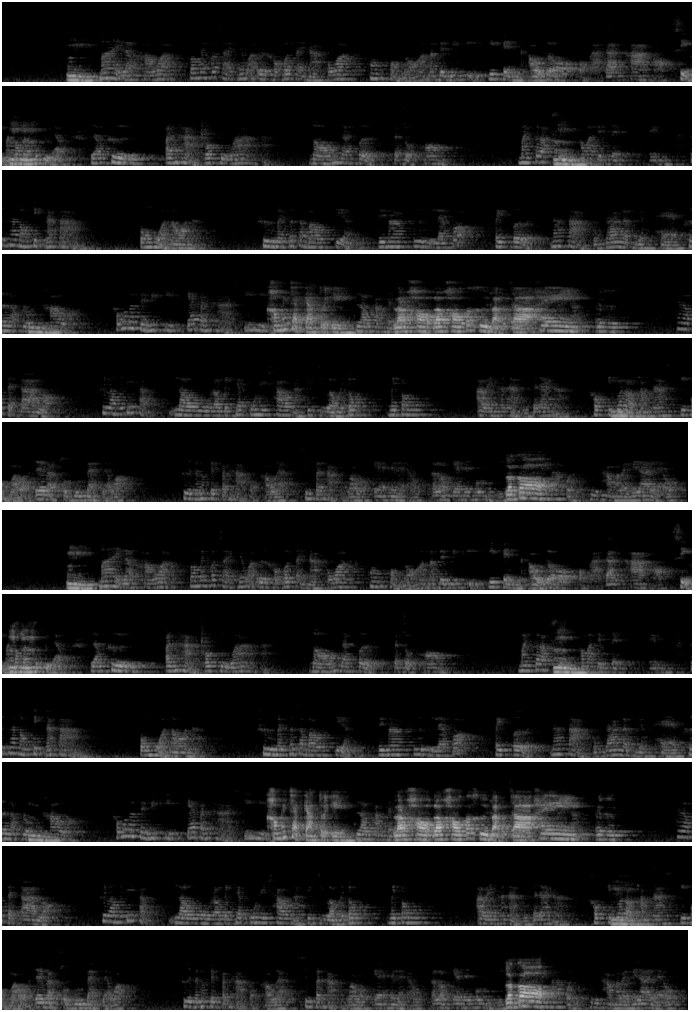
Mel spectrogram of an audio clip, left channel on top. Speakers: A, on the right; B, in the centre.
A: อืม
B: ไม่แล้วเขาอ่ะก็ไม่เข้าใจแค่ว่าเออเขาเข้าใจนะเพราะว่าห้องของน้องอ่ะมันเป็นวิถีที่เป็น outdoor ของร้านด้านข้างเนาะเสียงมันต้องกระทบอยู่แล้วแล้วคือ
A: อือหือ
B: ปัญหาก็คือว่า น้องดันเปิดกระจกห้องมันก็รับเสียงเข้ามาเต็มเต
A: อืม
B: ็มซึ่งถ้าน้องปิดหน้าต่างตรงหัวนอนอ่ะคือมันก็จะเบาเสียงได้มากขึ้นแล้วก็ไปเปิดหน้าต่างตรงด้านระเบียงแทนเพื่อรับลมเข้าอ่ะเขาว่ามันเป็นวิธีที่แก้ปัญหาที่
A: อืมเขาไม่จัดการตัวเอง
B: เราทำกันได้นะ
A: แล้วเขาแล้วเขาก็คือแบบจะให้
B: คือเขาจะหวังพึ่งอะไรอ่ะ
A: เออ
B: ให้เราไปจัดการเหรอคือเราไม่ได้แบบเราเราเป็นแค่ผู้ให้เช่านะ จริงๆเราไม่ต้องไม่ต้องอะไรขนาดนี้ก็ได้นะเขาคิดว่าเราทำหน้าที่ของเราอะได้แบบสมบูรณ์แบบแล้วอะ
A: อืม
B: คืออันนั้นมันเป็นปัญหาของเขาแหละซึ่งปัญหาของเราเราแก้ให้แล้วแล้วเราแก้ได้เท่านี้
A: แล้วก็
B: ให้มากกว่านี้คือทำอะไรไม่ได้แล้ว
